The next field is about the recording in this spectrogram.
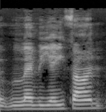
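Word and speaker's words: Leviathan: it was talking about the levy a thon I think it's pronounced and it's basically like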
